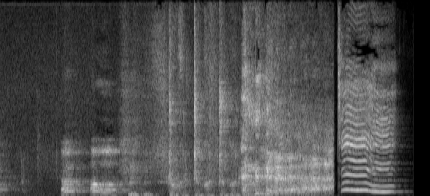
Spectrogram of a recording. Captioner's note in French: imitant un hélicoptère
